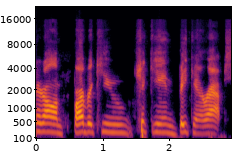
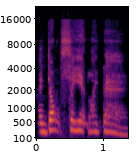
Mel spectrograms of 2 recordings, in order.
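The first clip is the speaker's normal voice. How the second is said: much softer, muted objection; subdued scolding; 14 dB quieter than usual. Real, not acted. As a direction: repeat the complaint quietly. Repeats the objection under their breath.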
